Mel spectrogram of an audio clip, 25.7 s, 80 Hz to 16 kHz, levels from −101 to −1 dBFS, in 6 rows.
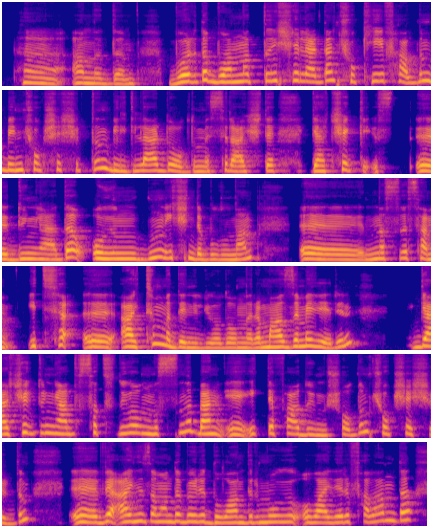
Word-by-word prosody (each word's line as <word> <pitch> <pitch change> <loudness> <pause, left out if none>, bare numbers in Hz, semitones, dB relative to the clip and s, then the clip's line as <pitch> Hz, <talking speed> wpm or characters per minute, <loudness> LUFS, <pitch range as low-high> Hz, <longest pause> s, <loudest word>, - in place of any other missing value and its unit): Hıı, 225 -5 -2
anladım. 205 -3 -3 0.3
Bu 230 +9 +4
arada 285 +1 +5
bu 275 - +5
anlattığın 300 +3 0
şeylerden 325 -1 0
çok 295 -3 -9
keyif 310 0 -6
aldım. 275 +4 -1
Beni 265 +1 +2
çok 275 -1 -6
şaşırttığın 285 +4 -3
bilgiler 245 +1 0
de 255 - +2
oldu. 210 -2 -2
Mesela, 215 +1 -2
işte, 225 +2 -2 0.3
gerçek 240 +4 0
ge 205 - -11
ıst 200 -1 -12 0.2
ııı, 220 -4 +4
dünyada 235 +4 +1
oyunun 240 +2 +3
içinde 270 -6 -2
bulunan, 210 +6 -3 0.4
eee, 215 -3 +2
nasıl 245 +4 -2
desem 255 -5 -3
ite 270 +3 -2 0.2
eee, 235 +1 +3 0.2
item 250 +10 -1
mı 250 -6 +1
deniliyordu 200 -2 -1
onlara? 200 0 -1
Malzemelerin 240 - +2 0.6
gerçek 280 +4 +4
dünyada 290 -3 0
satılıyor 305 0 -5
olmasını 285 +4 -2
ben, 275 -3 +5
eee, 240 -2 -1
ilk 265 +2 -8
defa 285 -4 -1
duymuş 240 +1 -5
oldum. 250 +10 -2
Çok 285 -5 -5
şaşırdım. 260 - -4 0.4
Eee, 255 -2 +3
ve 305 - +7
aynı 290 +2 +2
zamanda 285 -1 0
böyle 280 -4 0
dolandırma 250 +1 0
oy 275 0 -2
olayları 250 +1 +1
falan 305 +5 -4
da, 350 +1 +3
255 Hz, 135 wpm, -24 LUFS, 230-285 Hz, 0.6 s, ve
